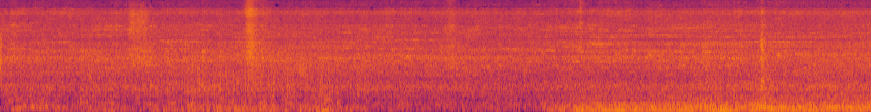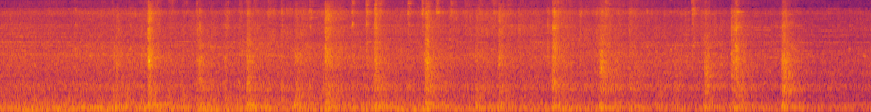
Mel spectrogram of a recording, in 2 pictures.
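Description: Loaded autorack freight cars rolling past on the rails with a steady low rumble. The rumble grows louder about a third of the way in. Frequent sharp clicks from the wheels come through in the second half.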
